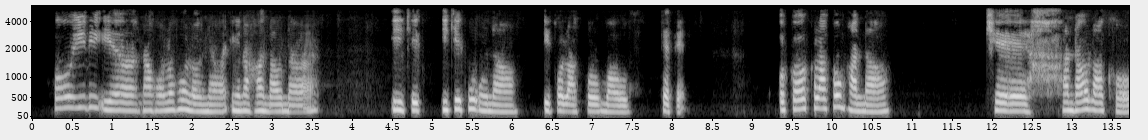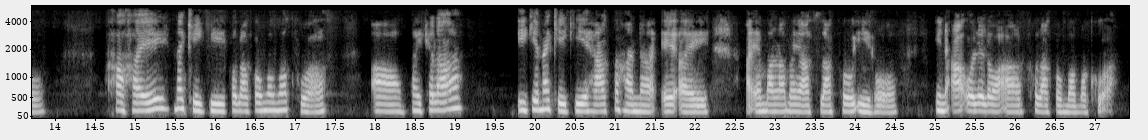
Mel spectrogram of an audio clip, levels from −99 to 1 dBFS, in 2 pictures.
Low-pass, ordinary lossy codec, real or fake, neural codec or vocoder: 5.4 kHz; none; fake; vocoder, 22.05 kHz, 80 mel bands, Vocos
